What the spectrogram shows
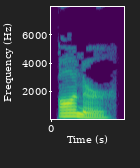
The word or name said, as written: onur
